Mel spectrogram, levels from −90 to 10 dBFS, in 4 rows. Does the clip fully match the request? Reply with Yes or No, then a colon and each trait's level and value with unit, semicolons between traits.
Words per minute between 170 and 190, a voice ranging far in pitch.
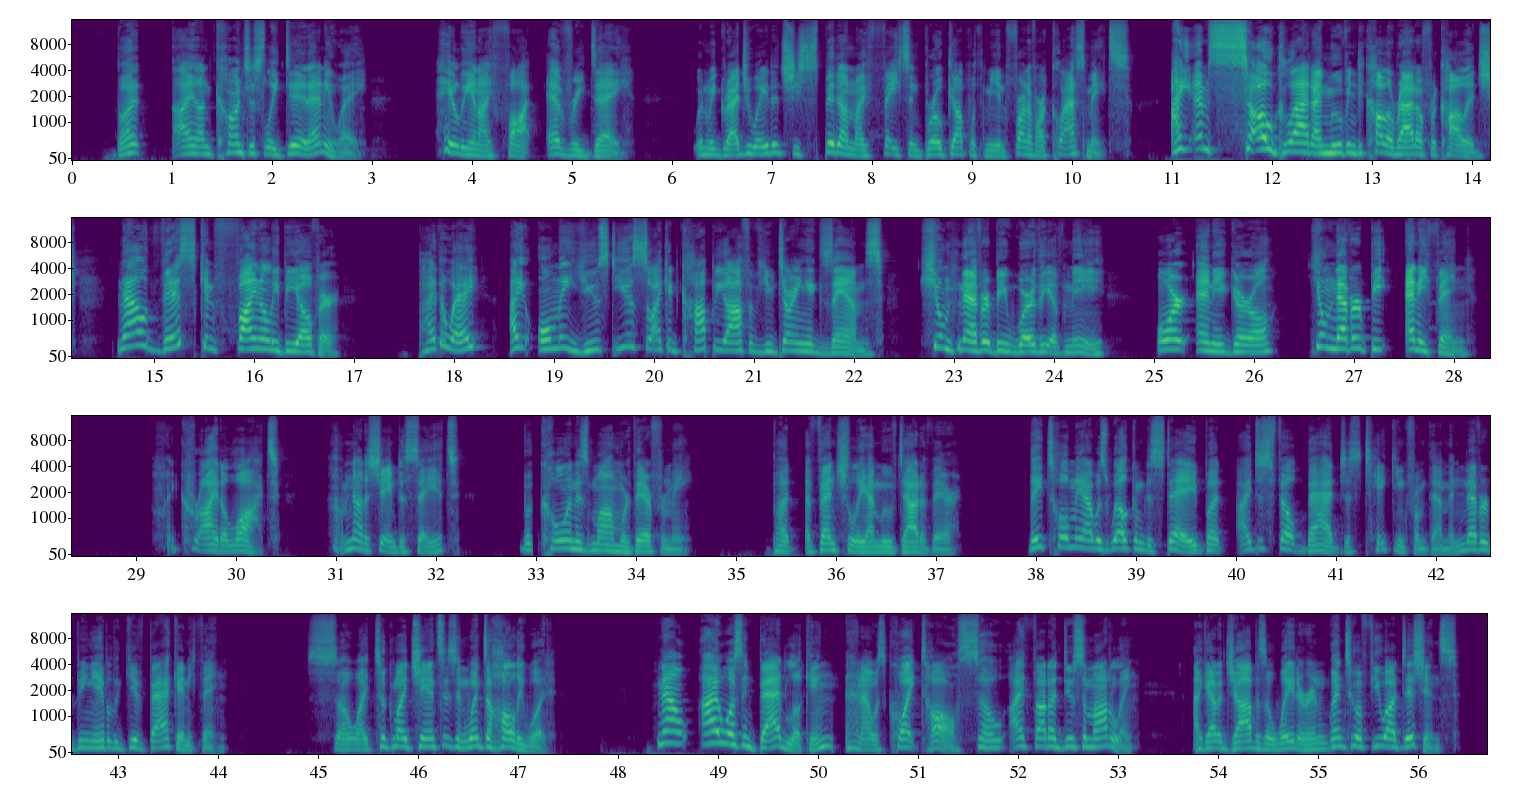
Yes: average, 175 wpm; wide, 7.3 semitones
